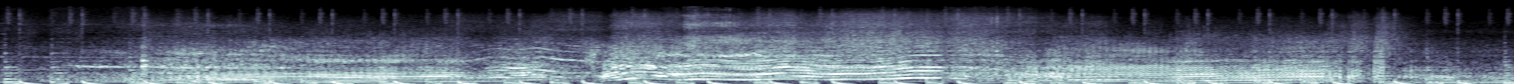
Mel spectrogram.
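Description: A car's engine revving hard as it comes closer, rising in pitch, wavering up and down through the middle as the throttle is worked, then falling away near the end, over background music with a steady beat.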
